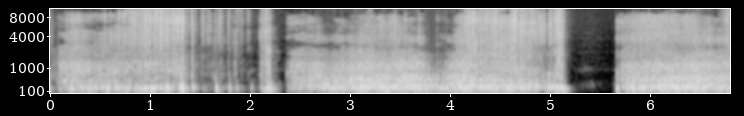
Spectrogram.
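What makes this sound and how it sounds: Two wooden skewers scratch from below against a black open-cell foam microphone windscreen, making a dense, rough crunching and rustling concentrated in the low-mids. The scratching runs steadily, breaks into a few choppy bursts, stops briefly near the end, then resumes at full strength.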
